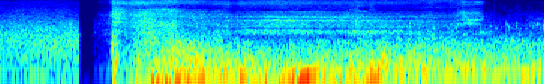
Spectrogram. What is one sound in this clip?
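Water rumbles and bubbles deeply underwater.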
